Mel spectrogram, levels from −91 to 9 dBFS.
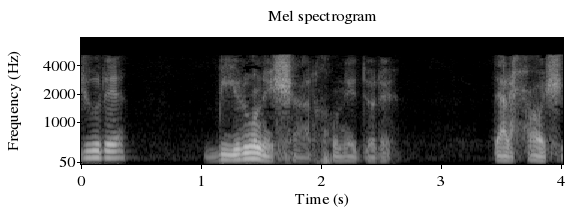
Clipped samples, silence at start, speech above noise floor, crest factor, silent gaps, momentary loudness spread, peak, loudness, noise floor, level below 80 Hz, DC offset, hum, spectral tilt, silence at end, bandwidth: under 0.1%; 0 s; 47 dB; 22 dB; none; 22 LU; -6 dBFS; -25 LUFS; -73 dBFS; -56 dBFS; under 0.1%; none; -10.5 dB/octave; 0 s; 5.4 kHz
